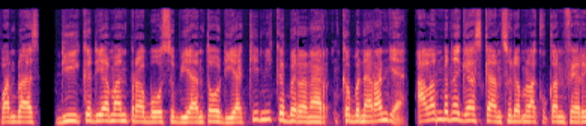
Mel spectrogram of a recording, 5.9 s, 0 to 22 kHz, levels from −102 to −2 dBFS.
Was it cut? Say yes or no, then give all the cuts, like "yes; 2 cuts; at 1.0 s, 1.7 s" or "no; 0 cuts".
no; 0 cuts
